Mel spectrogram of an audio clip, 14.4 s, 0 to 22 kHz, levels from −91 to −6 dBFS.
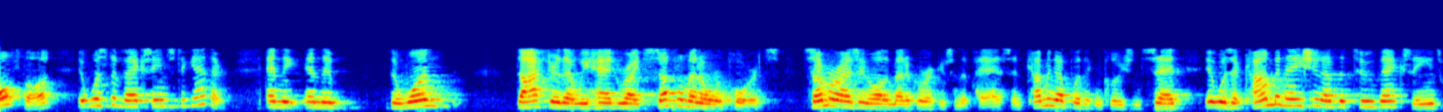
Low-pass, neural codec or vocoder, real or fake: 3.6 kHz; none; real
